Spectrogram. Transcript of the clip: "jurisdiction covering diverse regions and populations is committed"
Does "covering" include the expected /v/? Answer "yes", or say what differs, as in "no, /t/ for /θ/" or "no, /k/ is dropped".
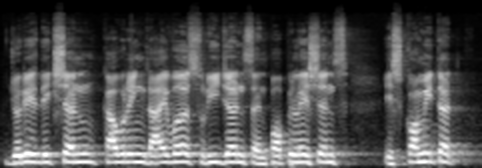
no, /w/ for /v/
